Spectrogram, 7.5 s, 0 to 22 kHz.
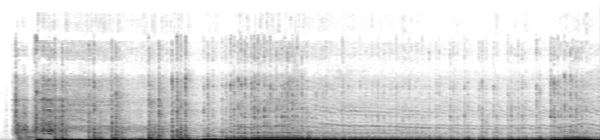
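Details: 1993 Harley-Davidson FXR with an S&S 82ci V-twin and chrome two-into-one exhaust, restarted warm; cranks, fires at once and settles into a deep, loping idle with steady throttle blips, a clean healthy warm start.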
